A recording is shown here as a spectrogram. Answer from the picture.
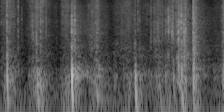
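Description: Cardboard shipping box being torn open by hand, without scissors: irregular tearing and crinkling with several sharp cracks, the sharpest a little under a second in.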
